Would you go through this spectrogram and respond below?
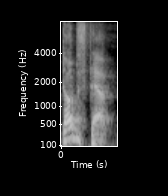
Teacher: The B is very quiet. It almost disappears. That happens because the two consonants together, and the B is made quieter to prepare for the next sound.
